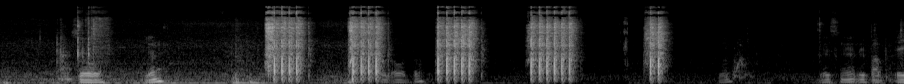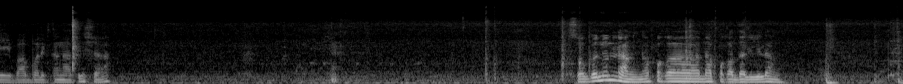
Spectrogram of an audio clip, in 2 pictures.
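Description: Plastic parts click and clack as they are fitted together.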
